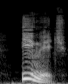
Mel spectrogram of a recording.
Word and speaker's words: image: image 我们知道图片这个词啊意思不难，但是呢我们在发音的时候呢要小心了，它的重音在第一个音阶上哈， image 啊不是在第二个上面。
